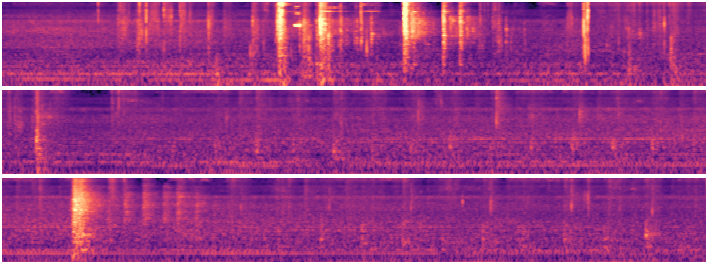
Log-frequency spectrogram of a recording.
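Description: Rear cargo doors of an insulated van trailer being worked open: a run of sharp metallic clicks and knocks from the latch hardware over the first ten seconds or so, then a single loud knock a little past twenty seconds. A steady low rumble runs underneath throughout.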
